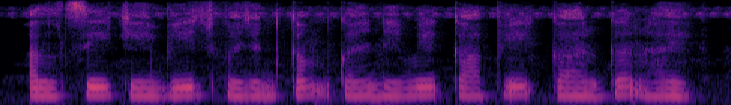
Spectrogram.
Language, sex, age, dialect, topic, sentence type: Hindi, female, 46-50, Awadhi Bundeli, agriculture, statement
